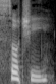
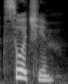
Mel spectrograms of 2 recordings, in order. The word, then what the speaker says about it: Sochi: The anglicized pronunciation is Sochi. – Sochi. – Yes. – So how do the Russians say it? – Yeah, Sochi. – Sochi. – Sochi. Mm. The vowel is somewhere in between the British English O and O, so that's why it tends to be anglicized as Sochi.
